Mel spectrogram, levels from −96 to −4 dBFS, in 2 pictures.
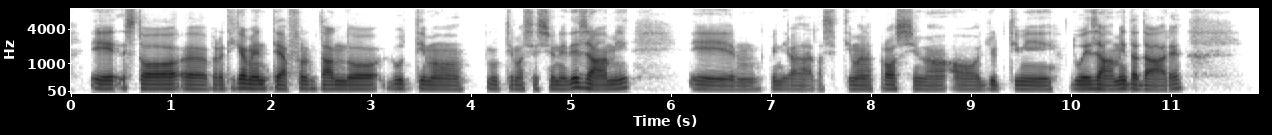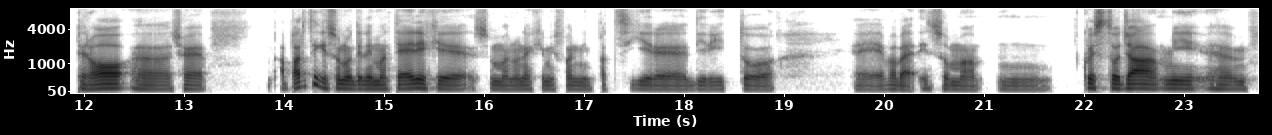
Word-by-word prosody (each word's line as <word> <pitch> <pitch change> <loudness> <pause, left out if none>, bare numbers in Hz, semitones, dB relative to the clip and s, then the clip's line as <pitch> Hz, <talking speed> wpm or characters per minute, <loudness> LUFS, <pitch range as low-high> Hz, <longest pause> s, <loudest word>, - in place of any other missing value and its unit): E 110 -2 +1
sto, 110 -1 +3
uhm, 105 -2 +1
praticamente 110 0 +2
affrontando 100 -1 0
l'ultimo 100 -4 -4
l'ultima 105 -1 -7
sessione 105 -1 -5
d'esami. 115 -1 +2 0.6
Ehm, 90 -2 -4
quindi 100 -1 -8
la 95 -2 -7
la - - -19
settimana 95 -1 -5
prossima 100 -2 -3
ho 95 +1 -6
gli 95 +3 -11
ultimi 95 -2 -4
2 105 0 0
esami 105 0 +2
da 105 -2 +1
dare. 95 +4 -1 0.8
Però 115 +3 +7
uhm, 95 -3 -3
cioè, 100 -2 -3 0.7
a - - -6
parte - - +3
che - - 0
sono 110 -2 +3
delle 105 0 +2
materie 105 +3 +4
che, 100 -3 0
insomma, 95 -1 -7
non 95 +1 -3
è 95 - -3
che - - -12
mi 100 - -5
fanno 95 0 -6
impazzire. 95 -1 -5
Diritto 95 -1 -5 0.8
ehm, - - -8
vabbè, 100 -3 -2
insomma. 95 -5 -5 0.2
Mhmm, 90 -2 -10 0.3
questo 115 - +3
già 115 -1 +8
mi 110 -1 +1
ehm, 100 -2 -5
100 Hz, 120 wpm, -23 LUFS, 95-110 Hz, 0.8 s, già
